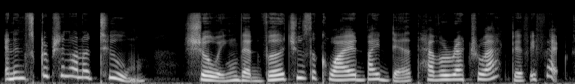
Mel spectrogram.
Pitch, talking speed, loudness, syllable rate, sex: 230 Hz, 155 wpm, -16 LUFS, 4.7 syllables/s, female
